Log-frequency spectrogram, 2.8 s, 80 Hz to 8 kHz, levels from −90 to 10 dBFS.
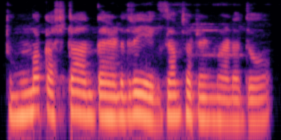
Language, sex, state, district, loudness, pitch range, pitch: Kannada, female, Karnataka, Shimoga, -15 LUFS, 160-185 Hz, 175 Hz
